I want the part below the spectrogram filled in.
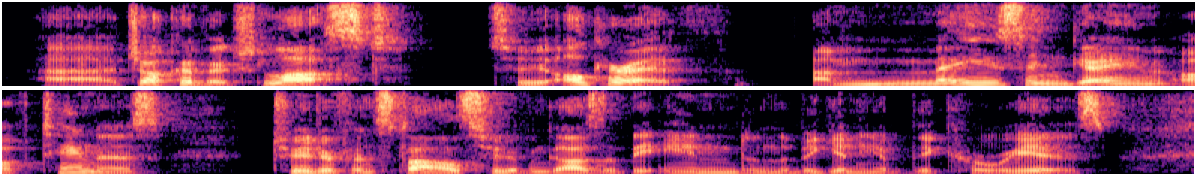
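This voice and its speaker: Talking very fast in an energetic tone with lively intonation, a man with a fairly low pitch is heard over a quiet background. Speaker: marketing consultant. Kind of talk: talking-head monologue. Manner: loud.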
